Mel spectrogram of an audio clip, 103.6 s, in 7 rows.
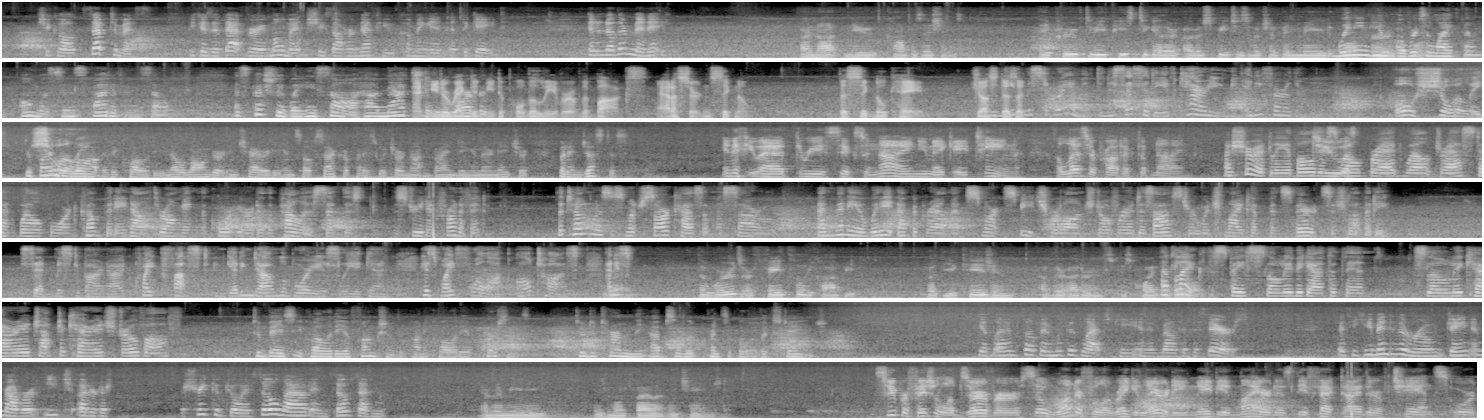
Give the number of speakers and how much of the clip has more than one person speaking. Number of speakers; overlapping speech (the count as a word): eight, about 6%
